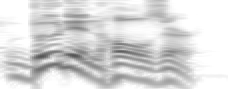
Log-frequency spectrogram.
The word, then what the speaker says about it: Budenholzer: Mike Budenholzer.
